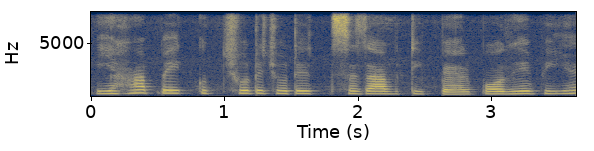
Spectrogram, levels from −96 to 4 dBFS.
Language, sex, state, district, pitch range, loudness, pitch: Hindi, female, Jharkhand, Deoghar, 230-270 Hz, -17 LUFS, 245 Hz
